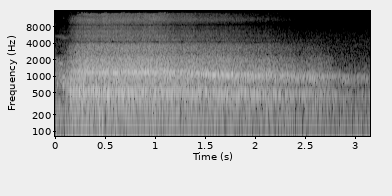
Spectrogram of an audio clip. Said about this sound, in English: Slow and deep breath in. Open mouth. Exhale. Let it all go.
